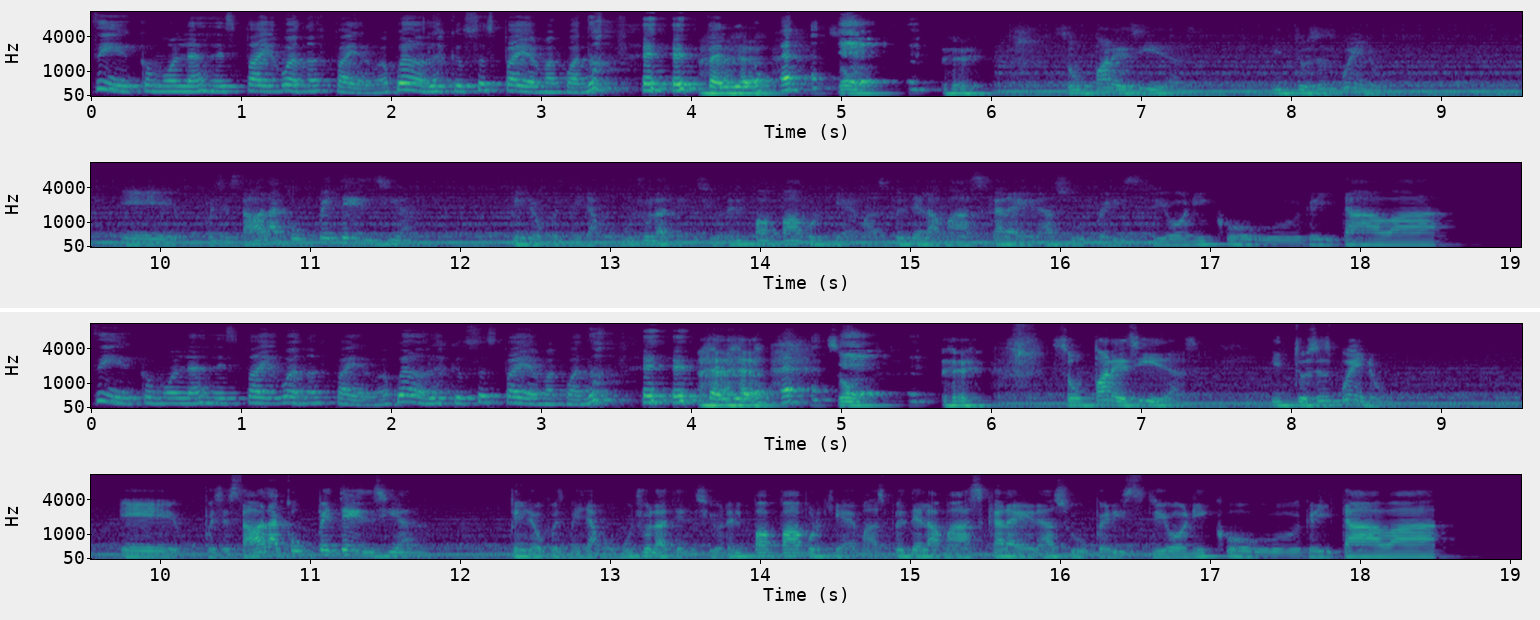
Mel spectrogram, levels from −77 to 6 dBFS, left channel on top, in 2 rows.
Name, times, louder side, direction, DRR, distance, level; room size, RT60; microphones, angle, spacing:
voice 1, 0.0-5.2, left 3 dB, 25° left, 0.8 m, -30 dB
voice 2, 4.0-4.7 5.0-5.2 5.7-7.4 7.9-8.7 9.7-11.8 12.3-18.5, right 4 dB, 70° right, 0.5 m, -33 dB
sound 1, 6.0-16.7, left 3 dB, 60° left, 1.7 m, -42 dB
8.6 x 5.4 x 3.1 m
head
